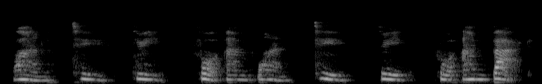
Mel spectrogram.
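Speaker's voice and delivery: hushed whispering. Showing how they count when practicing outside: imitating own whispered counting. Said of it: "I whisper and I'll go".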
